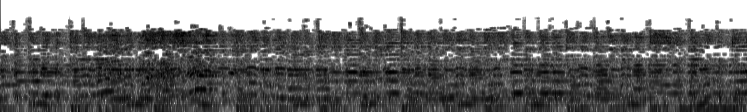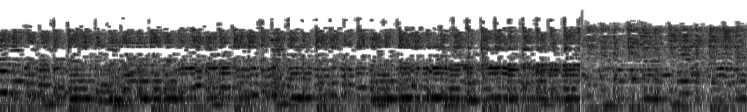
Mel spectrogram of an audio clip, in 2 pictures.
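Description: Live Moroccan chaabi band music: a violin played upright on the knee carries the melody over a steady beat from drum kit and hand drum, with keyboard.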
